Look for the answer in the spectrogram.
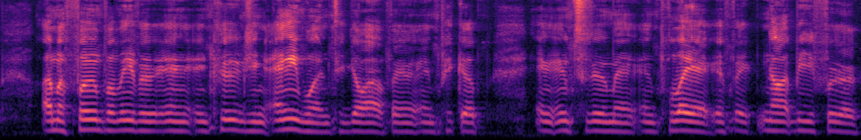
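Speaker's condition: Cerebral palsy; congenital, entire left side affected, left eye, foot and hand; taught self to move left hand, finger mobility developed through years of guitar playing; speech affected

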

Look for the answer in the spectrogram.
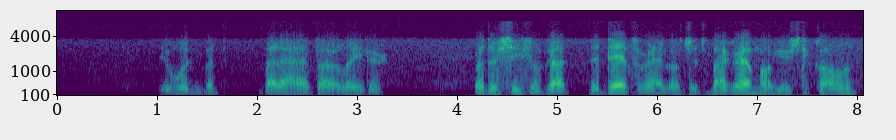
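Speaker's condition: Cerebral palsy; wheelchair user

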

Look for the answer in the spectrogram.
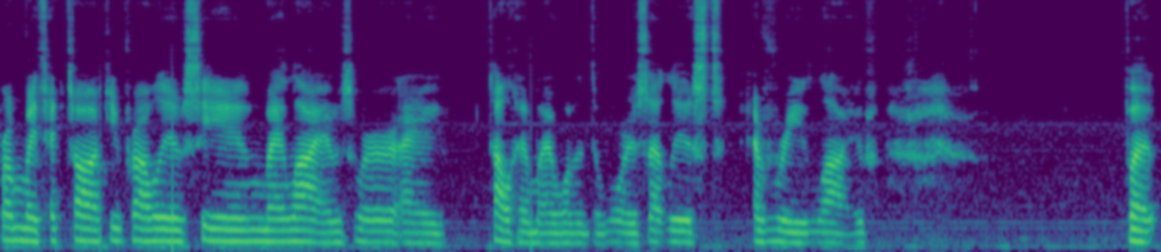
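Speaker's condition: Cleft lip and palate, unilateral cleft lip and palate; no airflow through left nostril

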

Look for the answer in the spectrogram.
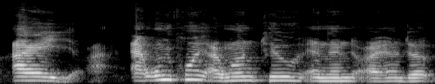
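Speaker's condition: Cerebral palsy; from birth complication, born without pulse or breathing and revived, diagnosed near age one; completely self-sufficient, lives alone, relearned walking, femur and right ankle surgery at eight, repeat surgery expected

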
